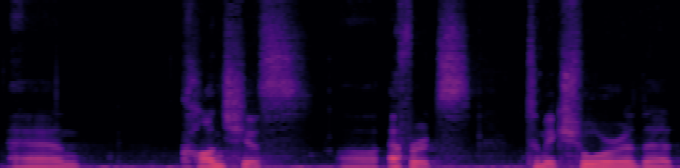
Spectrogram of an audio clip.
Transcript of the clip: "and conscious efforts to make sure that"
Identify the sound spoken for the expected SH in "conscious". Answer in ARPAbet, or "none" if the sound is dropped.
SH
